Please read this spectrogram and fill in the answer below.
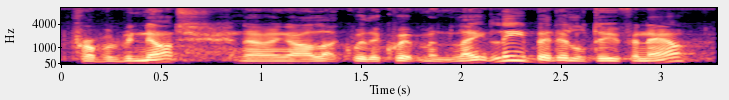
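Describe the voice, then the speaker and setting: A man's voice: mid-range voice, expressive, fast talker, bright, forceful tone, a little hiss or hum. A man acting a wry, worried colleague with a British accent in an audio drama, dryly sarcastic. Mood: wry, uneasy. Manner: dry, sarcastic. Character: wry, worried male lab colleague Tim, bluntly sarcastic.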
